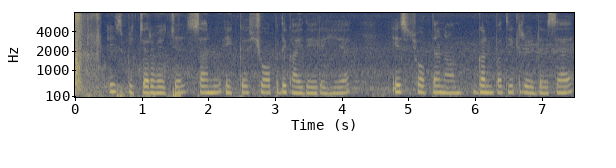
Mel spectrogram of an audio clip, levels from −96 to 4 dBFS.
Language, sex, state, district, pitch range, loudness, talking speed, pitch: Punjabi, female, Punjab, Kapurthala, 210-230 Hz, -26 LUFS, 135 wpm, 220 Hz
